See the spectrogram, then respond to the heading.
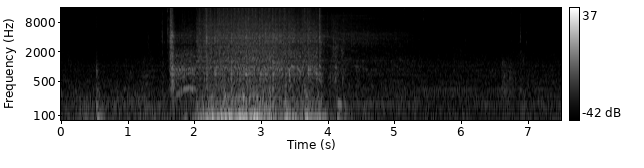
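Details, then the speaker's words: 1983 Ferrari 308 after fresh fuel pump replacement, battery audibly low: steady slow cranking about four beats a second that fades without firing; crank, no start. Owner unsure there's fuel in the tank, suspects a slight leak at one tank. "okay so we're no go with that one it's not firing up"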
